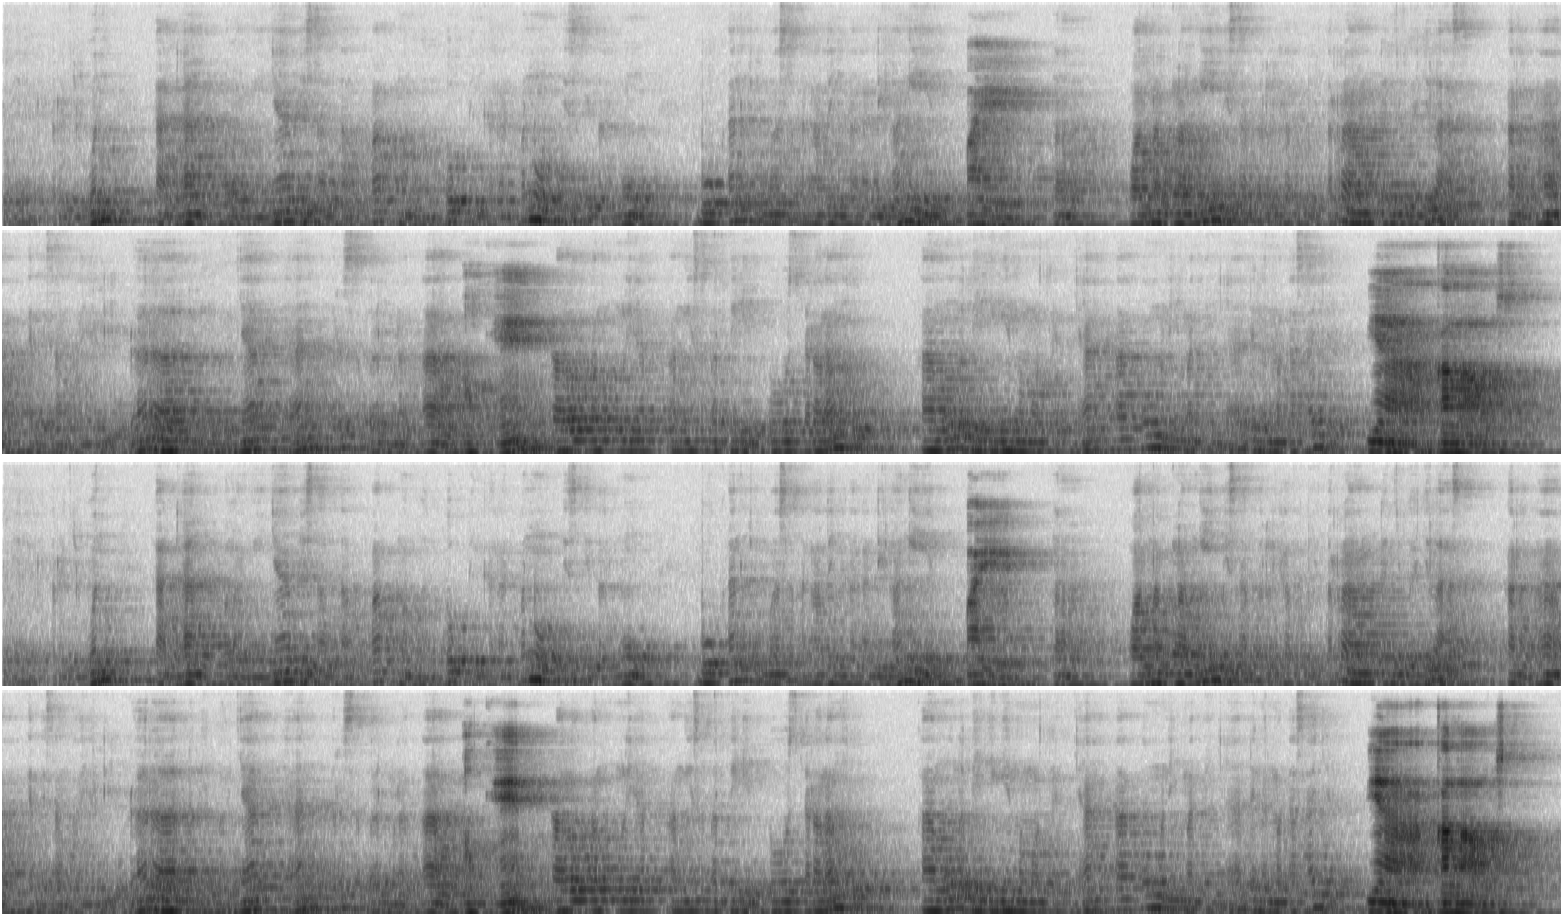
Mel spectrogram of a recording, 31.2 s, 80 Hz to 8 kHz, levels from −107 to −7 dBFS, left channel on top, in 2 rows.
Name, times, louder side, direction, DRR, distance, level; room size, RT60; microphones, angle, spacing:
voice 1, 0.1-1.0 1.5-6.4 6.9-9.3 10.5-10.8 11.3-14.6 15.1-15.6 16.0-20.1 21.1-24.2 24.8-29.0, equal, 15° right, 0 dB, 5.3 m, -32 dB
voice 2, 9.6-10.2 20.2-20.9 29.2-30.6, right 2 dB, 50° right, 2 dB, 3.7 m, -25 dB
25.0 x 19.5 x 9.1 m, 2.5 s
head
